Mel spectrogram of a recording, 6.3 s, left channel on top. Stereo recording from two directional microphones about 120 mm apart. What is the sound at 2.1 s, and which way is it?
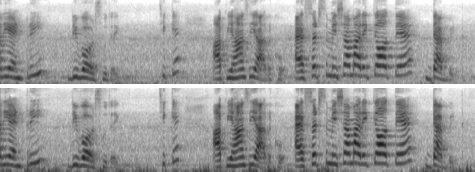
Speech, 75° right (ahead or behind).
